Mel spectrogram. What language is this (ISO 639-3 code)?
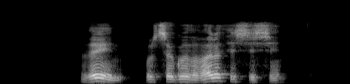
kab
